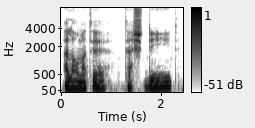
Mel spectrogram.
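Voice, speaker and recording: A middle-aged man giving a recorded Quran recitation lesson, explaining patiently and repeating example words slowly. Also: lowish voice, fairly even intonation, warm tone, no echo.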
